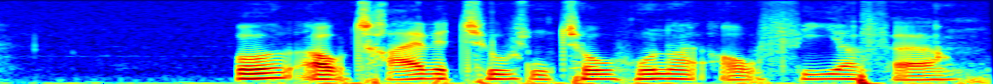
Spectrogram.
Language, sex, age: Danish, male, 44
